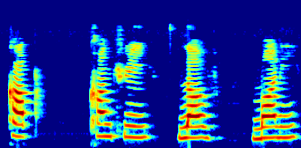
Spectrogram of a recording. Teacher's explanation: Now, the second one, it is like an inverted letter V. It is the stressed schwa.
